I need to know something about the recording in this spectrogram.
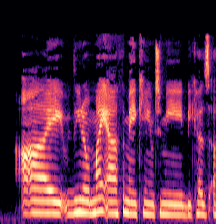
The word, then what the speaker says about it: athame: It's called an athame. It's spelled athame, A-T-H-A-M-E. Right. We pronounce it athame.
